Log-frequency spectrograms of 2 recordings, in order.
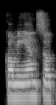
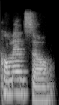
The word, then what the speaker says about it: comienzo: Comienzo, comienzas, comienzas. It's not comenzo. The E here in the second syllable or second to last becomes IE.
